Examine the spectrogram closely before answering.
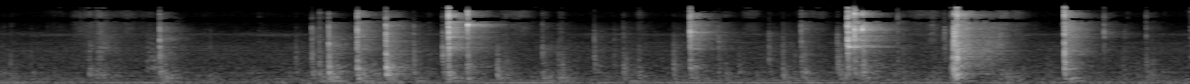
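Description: Plastic fender side vent being pressed into a Range Rover Sport's front wing: a string of sharp plastic clicks and snaps as its clips seat, with a couple of short scrapes.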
